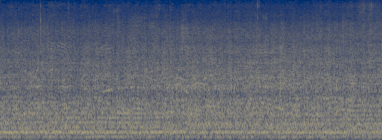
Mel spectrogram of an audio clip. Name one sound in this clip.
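A racing powerboat engine roars loudly and steadily close by.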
